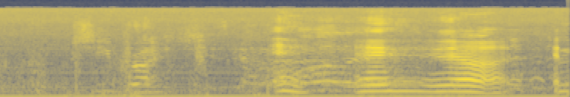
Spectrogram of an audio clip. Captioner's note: audience laughs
